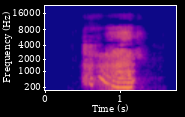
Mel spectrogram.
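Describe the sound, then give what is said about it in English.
A single fairly loud sneeze: a sharp intake followed by a voiced, falling burst lasting under a second, alone with no talking around it. “Is that a sneeze?”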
